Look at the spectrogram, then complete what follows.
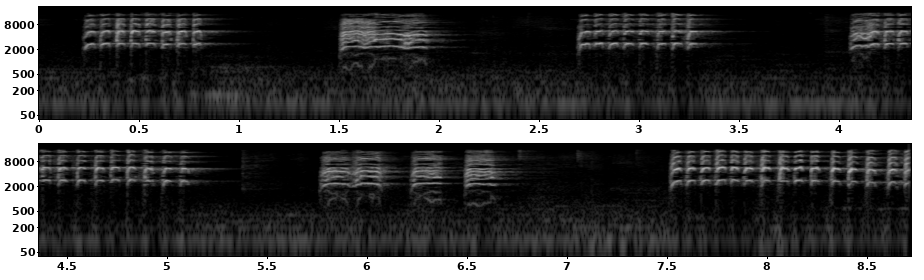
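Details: Cucak cungkok bulbul giving its sharp tembakan and kapas tembak fill: repeated shrill pulsed phrases under a second long, some broken into rapid choppy notes, ending with a long fast high trill.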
